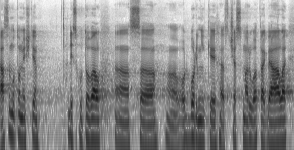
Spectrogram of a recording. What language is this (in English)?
Czech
